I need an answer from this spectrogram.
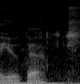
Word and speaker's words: Jukka: Well, for Yuka, I would say on Twitter, Yuka is Toon Yuka. That's UKKA JUKKA. Let me spell it right.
